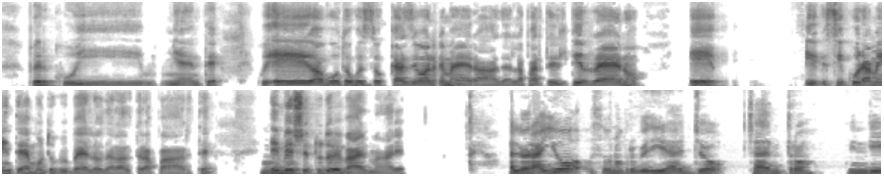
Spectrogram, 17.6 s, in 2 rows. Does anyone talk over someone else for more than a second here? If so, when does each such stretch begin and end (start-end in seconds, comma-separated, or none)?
none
